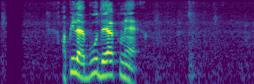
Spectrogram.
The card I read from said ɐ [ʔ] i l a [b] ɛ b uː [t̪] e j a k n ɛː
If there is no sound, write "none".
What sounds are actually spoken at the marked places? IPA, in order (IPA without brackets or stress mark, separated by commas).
p, none, d̪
